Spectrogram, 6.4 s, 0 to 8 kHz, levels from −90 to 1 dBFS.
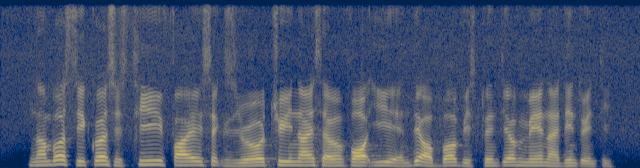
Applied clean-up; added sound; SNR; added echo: neural mask model Resemble Enhance denoiser.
